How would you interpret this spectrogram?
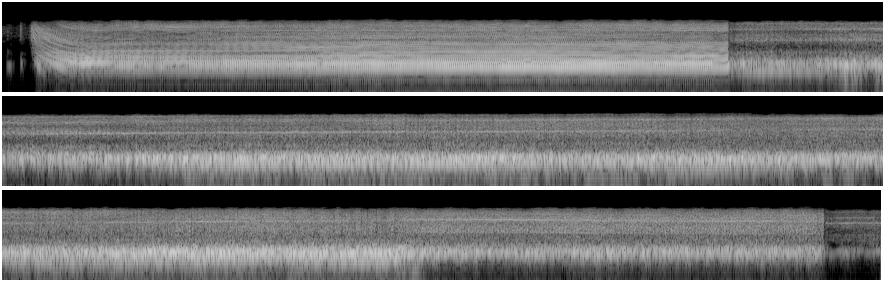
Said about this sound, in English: And now, here is the weird, screaming sound of those two jet motors as the ground crews prepare to start them up.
